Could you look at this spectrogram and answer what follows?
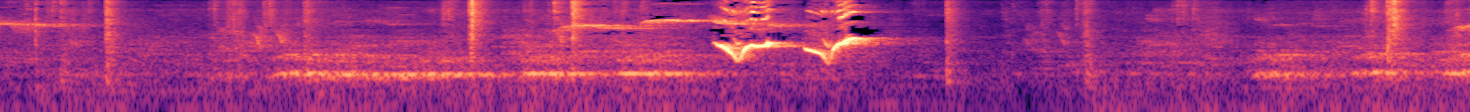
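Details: Black-throated laughingthrush, a young bird, singing to provoke rival birds and train fledglings: two loud dipping whistled notes stand out over a steady low hum and scattered clicks.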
